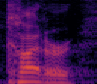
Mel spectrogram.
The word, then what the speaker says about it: Qatar: And yes, a couple of you did tell me that it pronounced Cutter.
